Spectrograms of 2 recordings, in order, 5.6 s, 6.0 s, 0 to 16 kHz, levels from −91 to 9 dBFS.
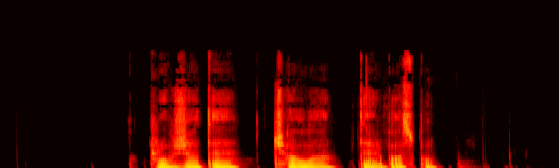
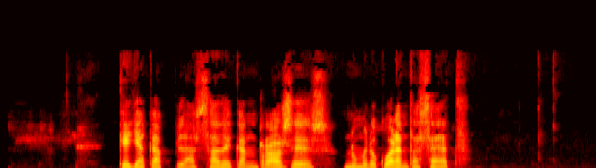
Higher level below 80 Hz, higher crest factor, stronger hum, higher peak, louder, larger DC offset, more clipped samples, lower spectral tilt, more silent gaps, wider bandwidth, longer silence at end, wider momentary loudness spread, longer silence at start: first, -48 dBFS vs -70 dBFS; second, 20 dB vs 26 dB; neither; second, -8 dBFS vs -2 dBFS; about the same, -27 LUFS vs -25 LUFS; neither; neither; first, -6.5 dB/octave vs -3.5 dB/octave; first, 3.44-3.48 s vs none; about the same, 11 kHz vs 11.5 kHz; about the same, 1.2 s vs 1.3 s; about the same, 10 LU vs 11 LU; first, 1.5 s vs 0.75 s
